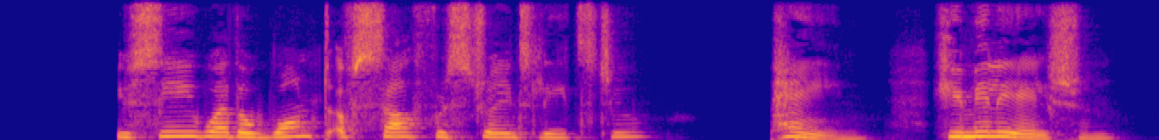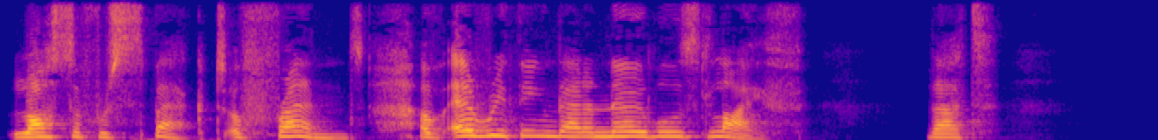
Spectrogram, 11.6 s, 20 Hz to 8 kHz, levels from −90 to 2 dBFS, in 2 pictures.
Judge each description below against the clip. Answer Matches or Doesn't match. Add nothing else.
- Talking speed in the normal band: Doesn't match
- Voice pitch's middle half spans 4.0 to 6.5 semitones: Doesn't match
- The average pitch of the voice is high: Matches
